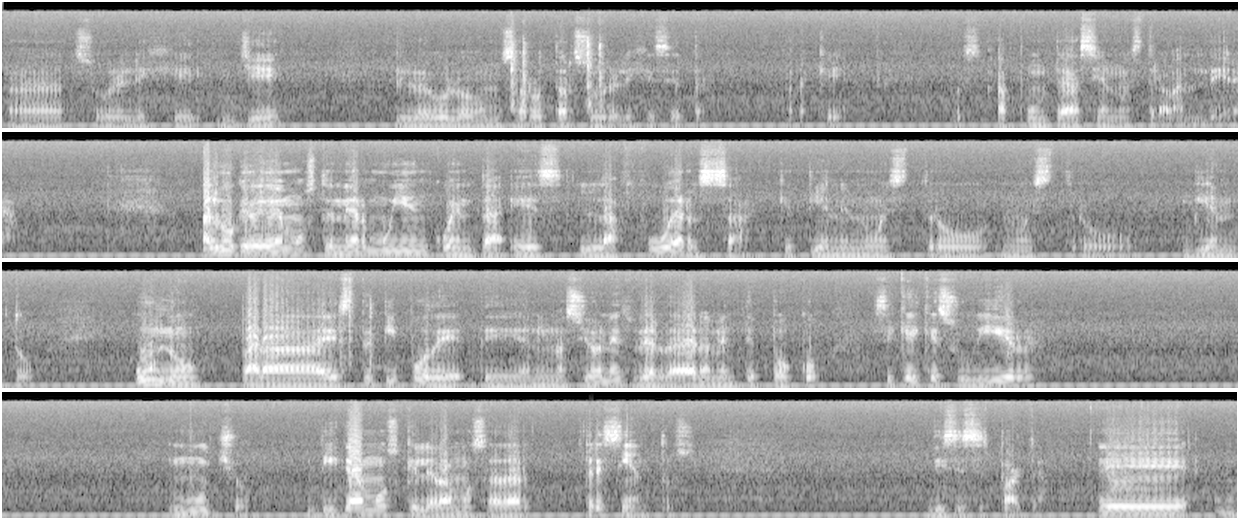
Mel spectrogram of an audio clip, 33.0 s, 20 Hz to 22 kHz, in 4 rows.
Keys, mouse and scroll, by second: 0.7-2.9 middle drag, 2.9 r, 3.4 z, 4.7 click, 5.1 middle click, 5.7 middle click, 6.5 middle click, 12.8 click, 18.3 Escape, 22.0-24.0 drag, 25.4-27.0 drag.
